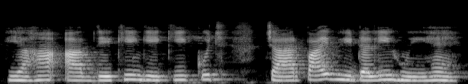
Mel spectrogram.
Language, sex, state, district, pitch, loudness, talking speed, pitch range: Hindi, female, Uttar Pradesh, Lalitpur, 195 Hz, -16 LUFS, 130 wpm, 185-215 Hz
